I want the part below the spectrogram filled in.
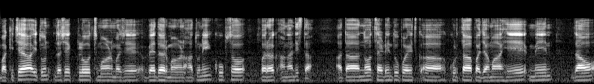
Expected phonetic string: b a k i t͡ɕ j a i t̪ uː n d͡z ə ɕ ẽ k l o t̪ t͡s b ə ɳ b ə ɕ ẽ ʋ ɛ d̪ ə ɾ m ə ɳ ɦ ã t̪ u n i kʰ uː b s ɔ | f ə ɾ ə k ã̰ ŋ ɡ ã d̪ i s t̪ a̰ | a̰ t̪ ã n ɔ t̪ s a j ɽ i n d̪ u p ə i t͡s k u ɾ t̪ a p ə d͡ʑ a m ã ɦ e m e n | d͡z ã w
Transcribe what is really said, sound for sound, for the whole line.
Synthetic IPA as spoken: b a k i t͡ɕ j a i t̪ uː n d͡z ə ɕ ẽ k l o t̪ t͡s m ə ɳ b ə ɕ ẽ ʋ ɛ d̪ ə ɾ m ə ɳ ɦ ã t̪ u n i kʰ uː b s ɔ | f ə ɾ ə k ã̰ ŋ ɡ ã d̪ i s t̪ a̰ | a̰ t̪ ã n ɔ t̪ s a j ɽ i n t̪ u p ə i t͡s k u ɾ t̪ a p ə d͡ʑ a m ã ɦ e m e n | d͡z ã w

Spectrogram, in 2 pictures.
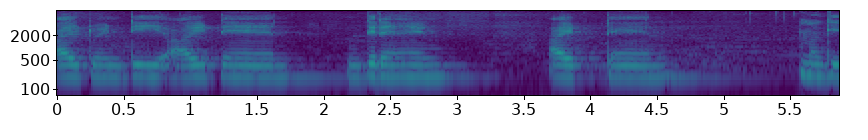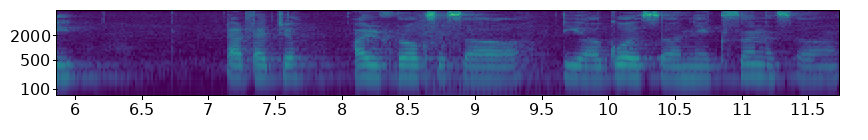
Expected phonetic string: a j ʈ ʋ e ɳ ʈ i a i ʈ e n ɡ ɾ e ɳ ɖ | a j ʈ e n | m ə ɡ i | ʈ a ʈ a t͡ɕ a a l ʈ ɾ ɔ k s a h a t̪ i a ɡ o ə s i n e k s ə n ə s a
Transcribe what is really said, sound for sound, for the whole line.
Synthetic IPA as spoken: a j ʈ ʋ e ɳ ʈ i a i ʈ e n ɡ ɾ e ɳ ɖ | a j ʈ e n | m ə ɡ i | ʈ a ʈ a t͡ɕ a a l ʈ ɾ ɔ k s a s a t̪ i a ɡ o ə s a n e k s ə n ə s a

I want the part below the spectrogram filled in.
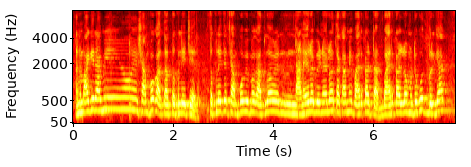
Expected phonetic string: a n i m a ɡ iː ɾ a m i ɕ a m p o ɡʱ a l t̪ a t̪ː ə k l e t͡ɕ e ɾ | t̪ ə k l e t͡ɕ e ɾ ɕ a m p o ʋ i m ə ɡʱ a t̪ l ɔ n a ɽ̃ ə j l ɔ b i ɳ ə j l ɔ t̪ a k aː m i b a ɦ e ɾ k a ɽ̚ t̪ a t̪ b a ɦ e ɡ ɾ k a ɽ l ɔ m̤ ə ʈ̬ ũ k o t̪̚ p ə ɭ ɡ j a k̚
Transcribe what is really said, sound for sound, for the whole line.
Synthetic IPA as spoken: a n i m a ɡ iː ɾ a m i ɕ a m p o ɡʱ a l t̪ a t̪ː ə k l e t͡ɕ e ɾ | t̪ ə k l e t͡ɕ e ɾ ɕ a m p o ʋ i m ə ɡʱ a t̪ l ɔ n a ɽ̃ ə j l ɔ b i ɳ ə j l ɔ t̪ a k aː m i b a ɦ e ɾ k a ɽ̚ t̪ a t̪ b a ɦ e ɾ k a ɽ l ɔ m̤ ə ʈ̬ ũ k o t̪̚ b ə ɾ ɡ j a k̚

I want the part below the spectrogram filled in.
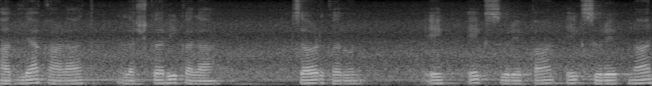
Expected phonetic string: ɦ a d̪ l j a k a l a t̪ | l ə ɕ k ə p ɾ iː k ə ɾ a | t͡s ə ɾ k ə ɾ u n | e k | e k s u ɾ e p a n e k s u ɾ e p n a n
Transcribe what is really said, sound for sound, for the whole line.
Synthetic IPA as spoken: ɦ a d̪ l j a k a ɭ a t̪ | l ə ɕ k ə ɾ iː k ə l a | t͡s ə ɽ k ə ɾ uː n | e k | e k s u ɾ e p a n e k s u ɾ e p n a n

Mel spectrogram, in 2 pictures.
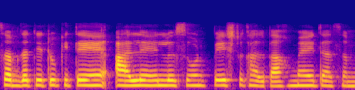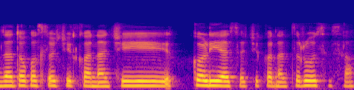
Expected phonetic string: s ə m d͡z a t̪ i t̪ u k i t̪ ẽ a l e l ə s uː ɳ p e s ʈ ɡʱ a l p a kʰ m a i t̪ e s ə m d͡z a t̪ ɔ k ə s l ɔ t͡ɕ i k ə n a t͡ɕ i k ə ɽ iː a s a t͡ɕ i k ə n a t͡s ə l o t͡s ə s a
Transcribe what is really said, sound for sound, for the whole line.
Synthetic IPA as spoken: s ə m d͡z a t̪ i t̪ u k i t̪ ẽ a l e l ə s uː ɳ p e s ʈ ɡʱ a l p a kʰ m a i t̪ a s ə m d͡z a t̪ ɔ k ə s l ɔ t͡ɕ i k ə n a t͡ɕ i k ə ɽ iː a s a t͡ɕ i k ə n a t͡s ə ɾ o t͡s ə s a

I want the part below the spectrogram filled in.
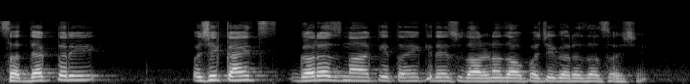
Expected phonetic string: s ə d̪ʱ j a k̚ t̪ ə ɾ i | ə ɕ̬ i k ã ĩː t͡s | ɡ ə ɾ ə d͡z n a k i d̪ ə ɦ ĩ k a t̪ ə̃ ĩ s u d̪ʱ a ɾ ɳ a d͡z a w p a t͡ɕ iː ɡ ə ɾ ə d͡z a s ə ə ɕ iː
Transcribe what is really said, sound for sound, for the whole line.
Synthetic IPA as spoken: s ə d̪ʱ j a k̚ t̪ ə ɾ i | ə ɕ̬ i k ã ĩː t͡s | ɡ ə ɾ ə d͡z n a k i t̪ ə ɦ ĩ k i t̪ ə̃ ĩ s u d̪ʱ a ɾ ɳ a d͡z a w p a t͡ɕ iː ɡ ə ɾ ə d͡z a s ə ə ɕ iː

